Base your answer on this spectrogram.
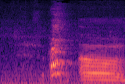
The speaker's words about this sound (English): But yeah, sorry about that, y'all. The dog is in the background barking. I don't know what she wants.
